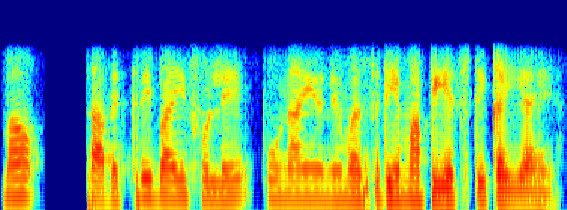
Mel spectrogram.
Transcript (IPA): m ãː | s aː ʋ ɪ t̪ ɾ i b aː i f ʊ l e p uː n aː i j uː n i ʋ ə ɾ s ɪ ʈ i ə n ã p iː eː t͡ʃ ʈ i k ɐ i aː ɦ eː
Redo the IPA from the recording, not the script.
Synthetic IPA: m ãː | s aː ʋ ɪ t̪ ɾ i b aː i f ʊ l e p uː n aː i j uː n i ʋ ə ɾ s ɪ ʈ i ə m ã p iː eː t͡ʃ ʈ i k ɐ i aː ɦ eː

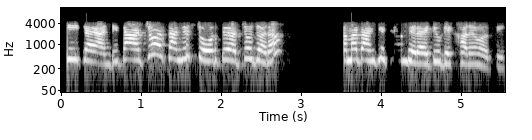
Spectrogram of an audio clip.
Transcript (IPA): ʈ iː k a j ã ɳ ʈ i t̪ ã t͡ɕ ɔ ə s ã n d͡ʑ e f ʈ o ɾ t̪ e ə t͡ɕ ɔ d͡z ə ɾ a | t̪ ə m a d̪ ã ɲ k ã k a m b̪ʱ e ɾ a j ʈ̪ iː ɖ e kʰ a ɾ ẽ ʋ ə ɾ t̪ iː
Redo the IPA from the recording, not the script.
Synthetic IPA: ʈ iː k a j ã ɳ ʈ i t̪ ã t͡ɕ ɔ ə s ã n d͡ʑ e s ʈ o ɾ t̪ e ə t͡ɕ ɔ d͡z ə ɾ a | t̪ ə m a t̪ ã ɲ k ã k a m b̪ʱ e ɾ a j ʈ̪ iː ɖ e kʰ a ɾ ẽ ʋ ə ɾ t̪ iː

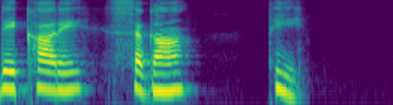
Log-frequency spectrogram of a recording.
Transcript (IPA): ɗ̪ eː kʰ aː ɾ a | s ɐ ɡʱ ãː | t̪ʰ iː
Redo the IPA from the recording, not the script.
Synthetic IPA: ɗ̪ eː kʰ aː ɾ e | s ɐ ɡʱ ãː | t̪ʰ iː

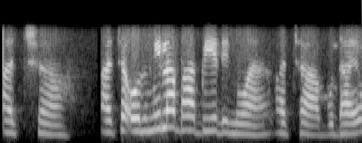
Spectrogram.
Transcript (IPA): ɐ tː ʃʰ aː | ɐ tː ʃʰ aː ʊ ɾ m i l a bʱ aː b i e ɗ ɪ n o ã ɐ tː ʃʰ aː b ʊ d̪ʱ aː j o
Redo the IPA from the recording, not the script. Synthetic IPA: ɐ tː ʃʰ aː | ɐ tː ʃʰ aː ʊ ɾ m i l a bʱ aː b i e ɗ ɪ n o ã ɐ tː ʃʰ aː b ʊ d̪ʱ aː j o

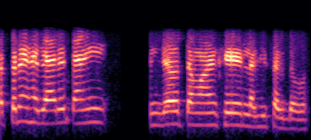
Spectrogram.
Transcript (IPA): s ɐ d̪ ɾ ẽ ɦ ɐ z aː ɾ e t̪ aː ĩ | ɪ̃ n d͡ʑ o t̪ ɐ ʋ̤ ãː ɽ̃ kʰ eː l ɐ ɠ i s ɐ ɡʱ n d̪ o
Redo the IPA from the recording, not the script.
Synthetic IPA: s ɐ t̪ ɾ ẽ ɦ ɐ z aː ɾ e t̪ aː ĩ | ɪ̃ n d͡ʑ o t̪ ɐ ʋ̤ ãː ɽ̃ kʰ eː l ɐ ɠ i s ɐ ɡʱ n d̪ o

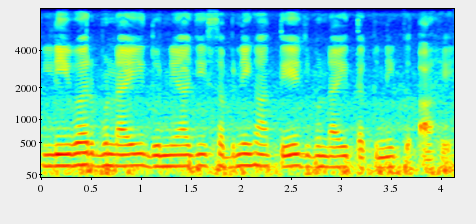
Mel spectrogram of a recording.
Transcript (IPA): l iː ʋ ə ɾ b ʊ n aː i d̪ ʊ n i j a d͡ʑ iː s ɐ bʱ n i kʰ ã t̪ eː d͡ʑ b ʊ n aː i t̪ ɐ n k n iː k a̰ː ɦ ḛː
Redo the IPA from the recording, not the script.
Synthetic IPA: l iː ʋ ə ɾ b ʊ n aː i d̪ ʊ n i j a d͡ʑ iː s ɐ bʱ n i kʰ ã t̪ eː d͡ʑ b ʊ n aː i t̪ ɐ k n iː k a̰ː ɦ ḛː

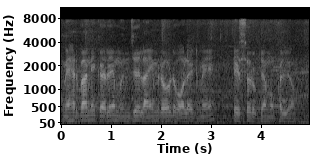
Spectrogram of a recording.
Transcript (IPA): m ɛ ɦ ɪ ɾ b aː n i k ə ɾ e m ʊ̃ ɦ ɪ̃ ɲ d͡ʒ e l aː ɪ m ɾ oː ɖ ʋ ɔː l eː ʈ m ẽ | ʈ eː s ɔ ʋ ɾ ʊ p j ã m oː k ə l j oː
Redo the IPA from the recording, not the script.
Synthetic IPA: m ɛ ɦ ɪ ɾ b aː n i k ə ɾ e m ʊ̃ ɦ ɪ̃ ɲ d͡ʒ e l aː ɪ m ɾ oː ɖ ʋ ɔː l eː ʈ m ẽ | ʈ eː s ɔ ɾ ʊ p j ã m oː k ə l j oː

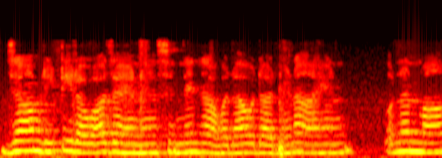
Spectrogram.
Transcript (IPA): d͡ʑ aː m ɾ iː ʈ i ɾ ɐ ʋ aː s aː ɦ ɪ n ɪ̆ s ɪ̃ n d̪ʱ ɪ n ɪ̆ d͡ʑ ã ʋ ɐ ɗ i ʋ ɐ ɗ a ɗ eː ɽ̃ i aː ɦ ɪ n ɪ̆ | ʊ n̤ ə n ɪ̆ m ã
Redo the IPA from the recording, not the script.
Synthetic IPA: d͡ʑ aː m ɾ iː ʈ i ɾ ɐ ʋ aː z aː ɦ ɪ n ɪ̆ s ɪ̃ n d̪ʱ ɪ n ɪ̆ d͡ʑ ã ʋ ɐ ɗ a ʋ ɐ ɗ a ɗ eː ɽ̃ a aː ɦ ɪ n ɪ̆ | ʊ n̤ ə n ɪ̆ m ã

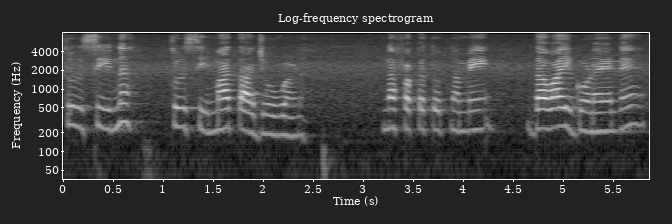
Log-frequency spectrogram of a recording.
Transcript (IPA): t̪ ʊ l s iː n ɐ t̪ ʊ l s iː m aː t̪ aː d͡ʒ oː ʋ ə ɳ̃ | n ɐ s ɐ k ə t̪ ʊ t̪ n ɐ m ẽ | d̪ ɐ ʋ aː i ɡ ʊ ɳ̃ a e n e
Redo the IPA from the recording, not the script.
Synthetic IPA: t̪ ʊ l s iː n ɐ t̪ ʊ l s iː m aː t̪ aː d͡ʒ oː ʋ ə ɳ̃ | n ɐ f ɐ k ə t̪ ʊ t̪ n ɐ m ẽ | d̪ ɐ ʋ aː i ɡ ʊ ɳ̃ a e n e

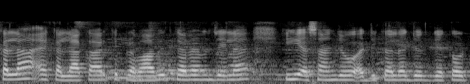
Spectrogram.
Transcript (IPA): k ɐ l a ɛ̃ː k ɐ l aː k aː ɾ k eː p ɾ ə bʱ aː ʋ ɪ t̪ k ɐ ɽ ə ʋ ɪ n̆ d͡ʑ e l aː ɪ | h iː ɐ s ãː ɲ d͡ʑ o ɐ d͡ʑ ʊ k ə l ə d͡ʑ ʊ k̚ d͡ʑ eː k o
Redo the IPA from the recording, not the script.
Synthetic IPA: k ɐ l a ɛ̃ː k ɐ l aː k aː ɾ kʰ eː p ɾ ɐ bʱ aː ʋ ɪ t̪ k ɐ ɾ ə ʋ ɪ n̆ d͡ʑ e l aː ɪ | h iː ɐ s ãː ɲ d͡ʑ o ɐ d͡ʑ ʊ k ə l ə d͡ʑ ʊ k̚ d͡ʑ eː k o

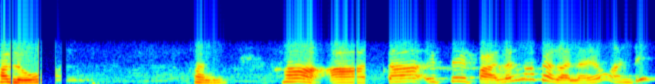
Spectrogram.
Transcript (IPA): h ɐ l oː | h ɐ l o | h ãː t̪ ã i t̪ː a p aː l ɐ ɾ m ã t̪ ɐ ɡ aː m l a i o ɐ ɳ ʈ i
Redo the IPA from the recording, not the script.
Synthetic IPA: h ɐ l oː | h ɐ l o | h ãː t̪ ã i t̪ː e p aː l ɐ ɾ m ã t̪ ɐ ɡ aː l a j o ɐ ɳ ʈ i

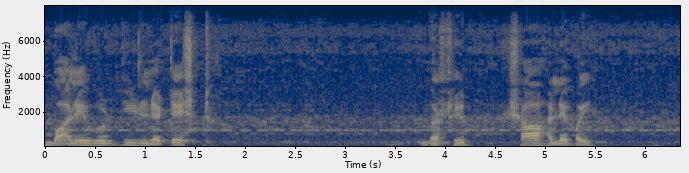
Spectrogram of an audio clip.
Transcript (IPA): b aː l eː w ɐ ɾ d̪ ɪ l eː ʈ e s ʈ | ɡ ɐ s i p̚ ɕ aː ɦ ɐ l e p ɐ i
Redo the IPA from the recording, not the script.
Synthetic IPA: b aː l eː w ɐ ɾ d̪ i l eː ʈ e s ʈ | ɡ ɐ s i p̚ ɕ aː ɦ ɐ l e p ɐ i

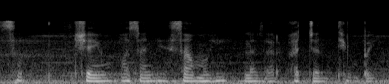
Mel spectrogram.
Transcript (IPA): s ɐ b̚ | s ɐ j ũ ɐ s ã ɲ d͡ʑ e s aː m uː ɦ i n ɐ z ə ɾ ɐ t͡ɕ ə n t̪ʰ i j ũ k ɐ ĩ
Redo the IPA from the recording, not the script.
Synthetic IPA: s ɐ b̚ | ʃ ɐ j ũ ɐ s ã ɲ d͡ʑ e s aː m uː ɦ i n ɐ z ə ɾ ɐ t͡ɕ ə n t̪ʰ i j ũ p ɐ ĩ

